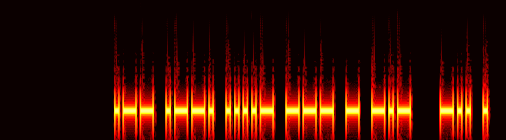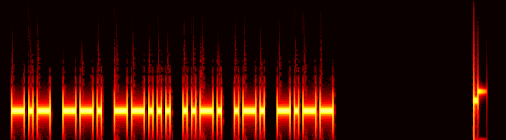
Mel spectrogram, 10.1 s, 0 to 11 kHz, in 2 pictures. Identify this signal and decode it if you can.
Morse code, heard as a keyed tone, about 27 wpm, 700 Hz. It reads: WP4OTK DE KG7FRY
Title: USA Callsign DE Callsign - 6 Characters - 28wpm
